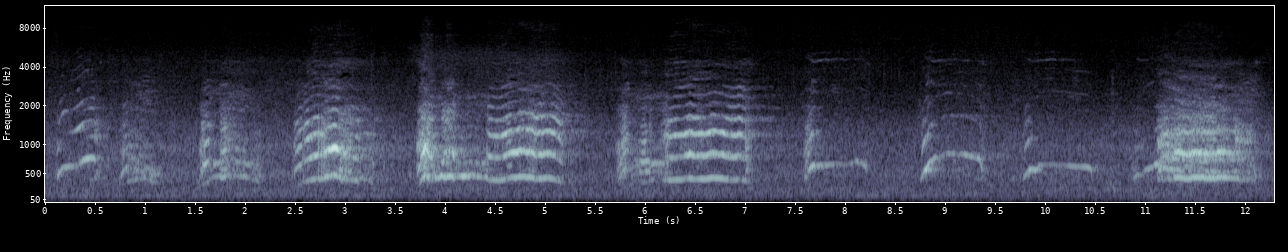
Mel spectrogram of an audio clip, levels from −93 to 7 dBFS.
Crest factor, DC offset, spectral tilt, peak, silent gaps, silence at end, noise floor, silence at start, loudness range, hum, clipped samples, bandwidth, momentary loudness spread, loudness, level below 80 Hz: 22 dB; under 0.1%; -6.5 dB/octave; -4 dBFS; none; 0 s; -47 dBFS; 0 s; 14 LU; none; under 0.1%; 5.4 kHz; 21 LU; -24 LUFS; -72 dBFS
